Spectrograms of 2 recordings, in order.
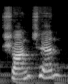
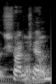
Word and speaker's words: Seanchan: So the Seanchan, is that what they're called? Mhm. Is that how you Yes. pronounce that? Seanchan, right?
